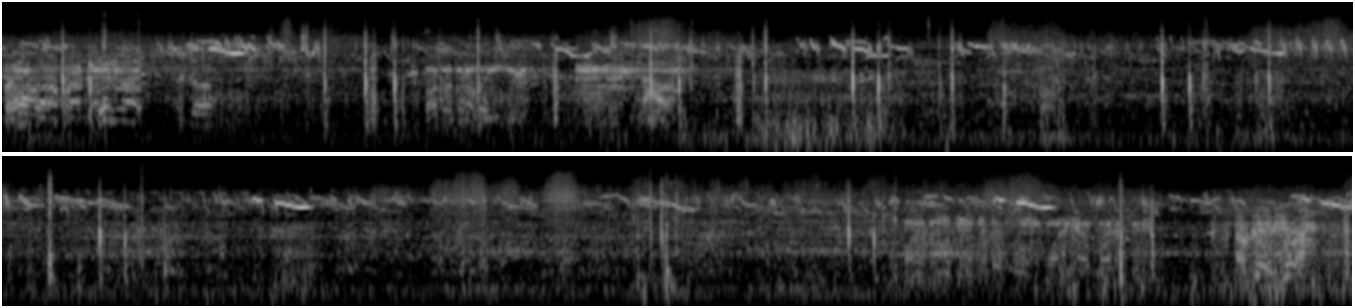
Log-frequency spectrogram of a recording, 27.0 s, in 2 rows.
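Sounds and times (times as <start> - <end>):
small birds chirping: 0.0 - 27.0
sharp clicks: 0.4 - 1.5, 3.0 - 15.3, 19.6 - 25.1.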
